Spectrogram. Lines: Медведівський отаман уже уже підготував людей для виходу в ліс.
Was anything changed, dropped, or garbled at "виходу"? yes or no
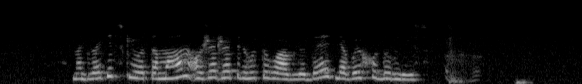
no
